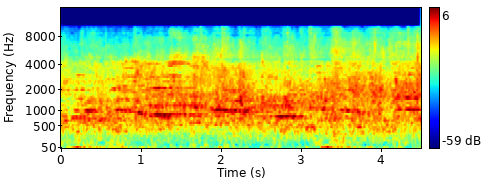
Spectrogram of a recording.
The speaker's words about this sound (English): Western's able to put all their seniors in and then take them out and get a nice round of applause from the home crowd here as they've played their last game here in the gym.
